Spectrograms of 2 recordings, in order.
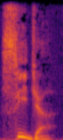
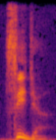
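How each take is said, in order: First: Silla said clearly as SEE-ya, falling; teacher modelling silla; Spanish silla. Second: Silla whispered, no voice; whispered repeat of Spanish silla. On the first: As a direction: model silla for the learner to repeat. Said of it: "is called". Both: Shown as a demonstration.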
